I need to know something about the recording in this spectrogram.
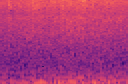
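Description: Freshwater eel sizzling on a hot grill at high heat in a shop that sells grilled eel to take home, a steady, dense crackling hiss with a low rumble underneath, fairly loud, continuing evenly throughout with no voices.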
